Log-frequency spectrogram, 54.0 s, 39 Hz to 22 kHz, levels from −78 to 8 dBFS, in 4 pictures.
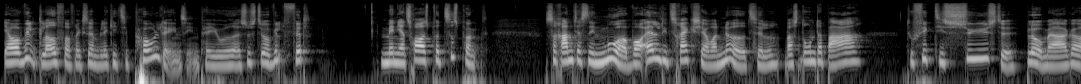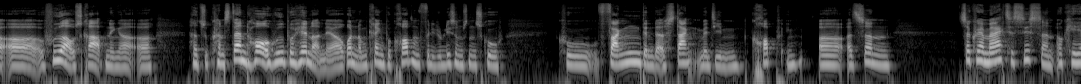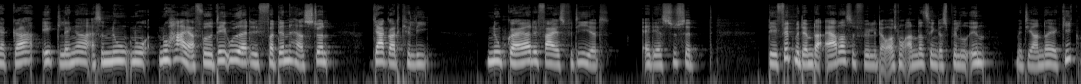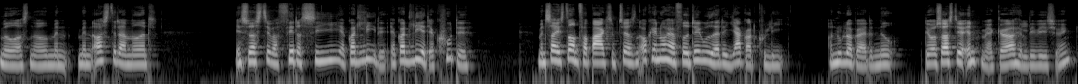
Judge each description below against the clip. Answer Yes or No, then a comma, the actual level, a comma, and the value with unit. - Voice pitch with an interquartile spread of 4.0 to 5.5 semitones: Yes, average, 4.3 semitones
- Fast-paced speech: Yes, fast, 250 wpm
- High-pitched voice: Yes, high, 195 Hz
